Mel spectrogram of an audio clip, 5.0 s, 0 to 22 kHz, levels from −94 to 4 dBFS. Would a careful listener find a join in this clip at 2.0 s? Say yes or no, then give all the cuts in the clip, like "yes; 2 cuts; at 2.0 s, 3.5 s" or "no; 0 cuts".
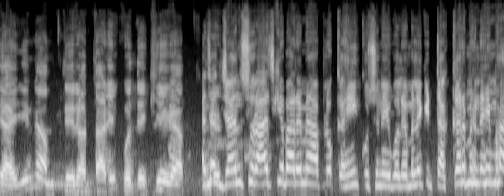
yes; 1 cut; at 2.0 s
